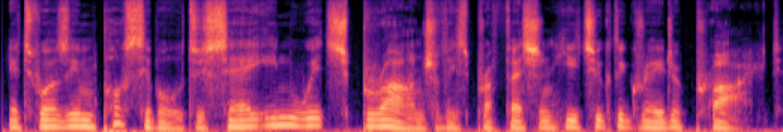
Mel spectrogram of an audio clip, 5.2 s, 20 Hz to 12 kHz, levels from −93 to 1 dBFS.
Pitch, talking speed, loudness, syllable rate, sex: 115 Hz, 185 wpm, -18 LUFS, 4.5 syllables/s, male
